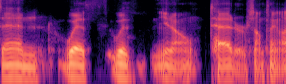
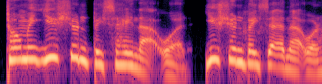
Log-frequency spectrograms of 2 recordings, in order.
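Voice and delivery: high, louder mock-Australian scolding; imitated Australian accent; 11 semitones higher, 4 dB louder than usual. Australian Navy mechanic tells off a coworker for swearing, imitated Australian accent. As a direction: put on an Australian accent, pitched up. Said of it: "guy who's in the Australian Navy".

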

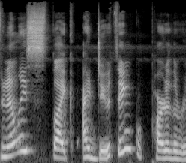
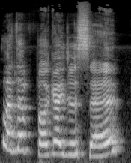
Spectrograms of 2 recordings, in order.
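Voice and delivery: laughing; 5 semitones higher, slower than usual. Real, not acted. Laughing at own slip.

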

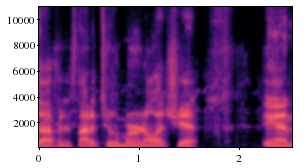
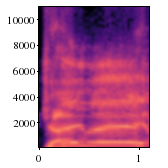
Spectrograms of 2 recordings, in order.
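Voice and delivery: loud, high Arnold shout of a name; hammed-up Arnold yell; 10 semitones higher, 9 dB louder than usual. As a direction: yell the name like Arnold calling his son. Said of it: "when he yells his son's name".

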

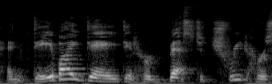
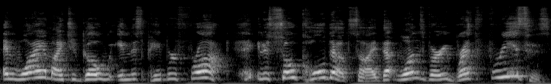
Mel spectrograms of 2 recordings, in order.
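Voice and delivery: put-on higher, pleading young girl; 7 semitones higher, 3 dB louder than usual. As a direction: beg in a high girlish voice. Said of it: "said the girl".

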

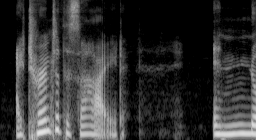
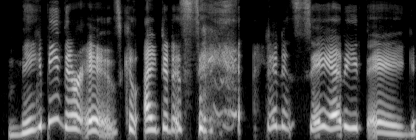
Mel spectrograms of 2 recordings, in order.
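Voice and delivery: high-pitched, giggly quote; laughing, high voice of a friend; laughing retold reply; 9 semitones higher than usual. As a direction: voice the spooked friend through giggles. Friend's spooked reply, told through laughter.

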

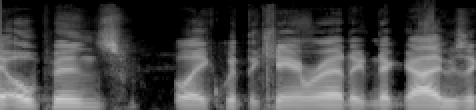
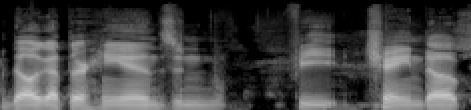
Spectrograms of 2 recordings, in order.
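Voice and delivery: ordinary talk, nothing marked

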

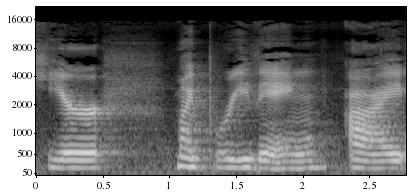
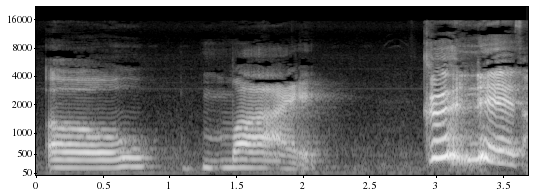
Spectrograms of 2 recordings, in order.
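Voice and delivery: overwhelmed relief; 6 dB louder, much slower than usual. Retold or imitated. Traveler reliving the exit door, drawn-out overwhelmed exclamation. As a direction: draw it out, then burst.

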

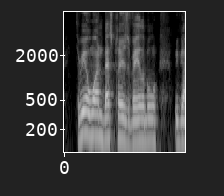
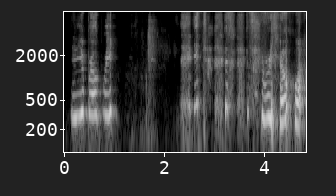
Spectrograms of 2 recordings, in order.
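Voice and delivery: laughing; 11 semitones higher, much slower than usual. Real, not acted. Still giggling after breaking.

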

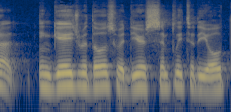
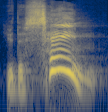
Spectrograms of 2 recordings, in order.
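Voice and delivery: loud burst with a leap on the last word; exclaimed realization; 11 dB louder, slower than usual. Acted. Preacher reacts to Jesus as our Savior, exclaimed realization. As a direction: burst out as if it just dawned on you.

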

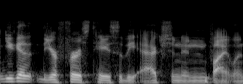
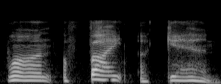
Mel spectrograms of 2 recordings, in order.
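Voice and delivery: higher, slow, lightly mocking voice; bored Sub-Zero; 7 semitones higher, slower than usual. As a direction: shrug off the win in a lazy put-on voice. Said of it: "and he's all like".

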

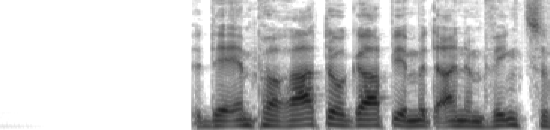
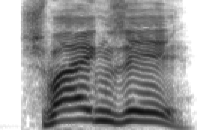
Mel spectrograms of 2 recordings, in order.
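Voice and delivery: much higher, louder roar; roaring command; 13 semitones higher, 8 dB louder, slower than usual. Acted. Emperor roars at the baron to be silent. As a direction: bellow him into silence.

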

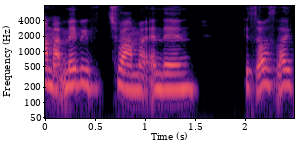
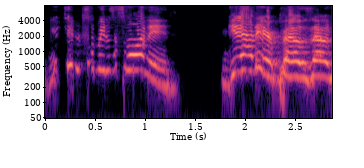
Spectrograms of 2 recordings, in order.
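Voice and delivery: loud, high teasing yell at a friend; playful mock outrage, high and loud; mock scolding yell; 8 semitones higher, 10 dB louder than usual. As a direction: yell it as a joking insult. Joking scold of Gemini friend.

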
